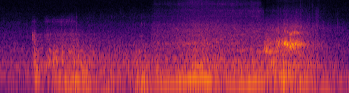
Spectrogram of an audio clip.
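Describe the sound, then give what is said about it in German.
A car turns in and swerves on a street, its engine rumbling low and swelling in loudness, with a short squealing burst near the end. No one speaks. “Da biegt uns gegenüber gerade ein Wagen ein.”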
